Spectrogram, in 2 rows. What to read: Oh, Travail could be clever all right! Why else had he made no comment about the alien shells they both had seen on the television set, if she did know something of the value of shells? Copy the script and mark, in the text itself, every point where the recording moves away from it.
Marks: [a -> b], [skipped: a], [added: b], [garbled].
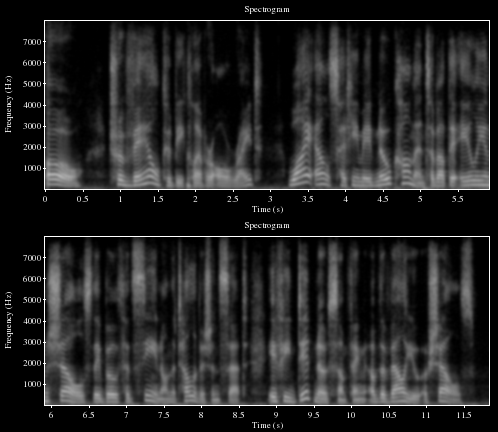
Oh, Travail could be clever all right! Why else had he made no comment about the alien shells they both had seen on the television set, if [she -> he] did know something of the value of shells?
